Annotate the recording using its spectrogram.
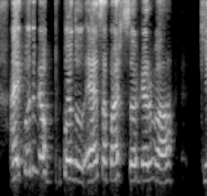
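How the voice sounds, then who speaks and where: A woman's tone is animated, and her pitch varies in an ordinary way. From Brazil, Bahia (Salvador). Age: 40s. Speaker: actress and theatre researcher. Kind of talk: casual interview conversation.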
